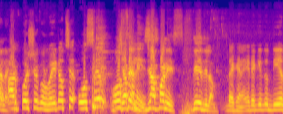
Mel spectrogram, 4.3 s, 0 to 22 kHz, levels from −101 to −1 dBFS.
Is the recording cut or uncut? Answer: cut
